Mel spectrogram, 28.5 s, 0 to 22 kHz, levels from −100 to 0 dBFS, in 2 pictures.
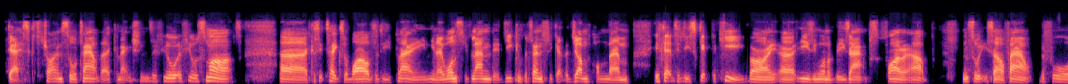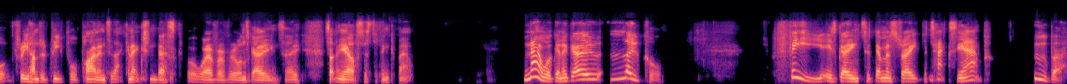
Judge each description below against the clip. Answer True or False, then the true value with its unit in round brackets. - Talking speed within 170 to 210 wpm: True (185 wpm)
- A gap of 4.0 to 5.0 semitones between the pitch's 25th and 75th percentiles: True (4.5 semitones)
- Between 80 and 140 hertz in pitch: True (135 Hz)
